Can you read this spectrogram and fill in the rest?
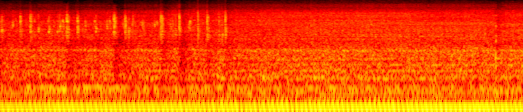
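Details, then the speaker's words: Idling car with harsh metallic chirping and squealing from the accessory belt, which spraying quiets immediately; the belt was then cleaned of dirt and oil in its grooves. Accessory belt noise. "listen to that terrible metallic noise it's making"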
